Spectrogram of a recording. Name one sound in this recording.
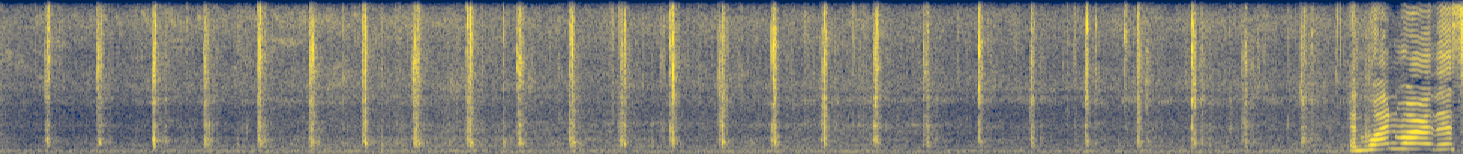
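Horse hooves clop steadily on pavement.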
